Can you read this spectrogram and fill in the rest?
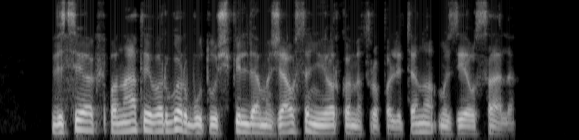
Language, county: Lithuanian, Utena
